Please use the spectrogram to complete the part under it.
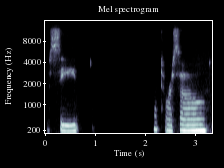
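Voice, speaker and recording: Slow, low-pitched woman guiding meditation. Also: completely flat delivery. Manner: gentle, unhurried, with long pauses. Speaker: mindfulness meditation teacher. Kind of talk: guided meditation.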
